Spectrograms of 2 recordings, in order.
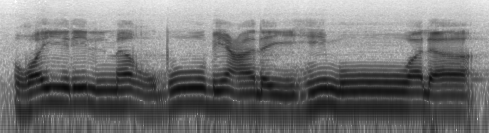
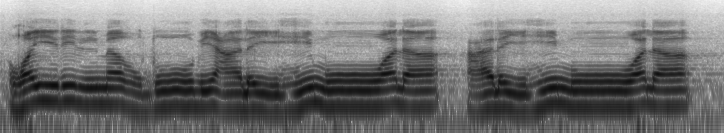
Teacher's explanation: صلة ميم الجمع يعني أن نصل هذه الميم بواو اللفظية، أن نصل هذه الميم بواو اللفظية، يعني حينما نصل الكلمة المنتهية بميم الجمع بما بعدها نصل هذه الميم بواو اللفظية، يعني نلفظ هذه الواو بعد الميم ولا نكتب هذه الواو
